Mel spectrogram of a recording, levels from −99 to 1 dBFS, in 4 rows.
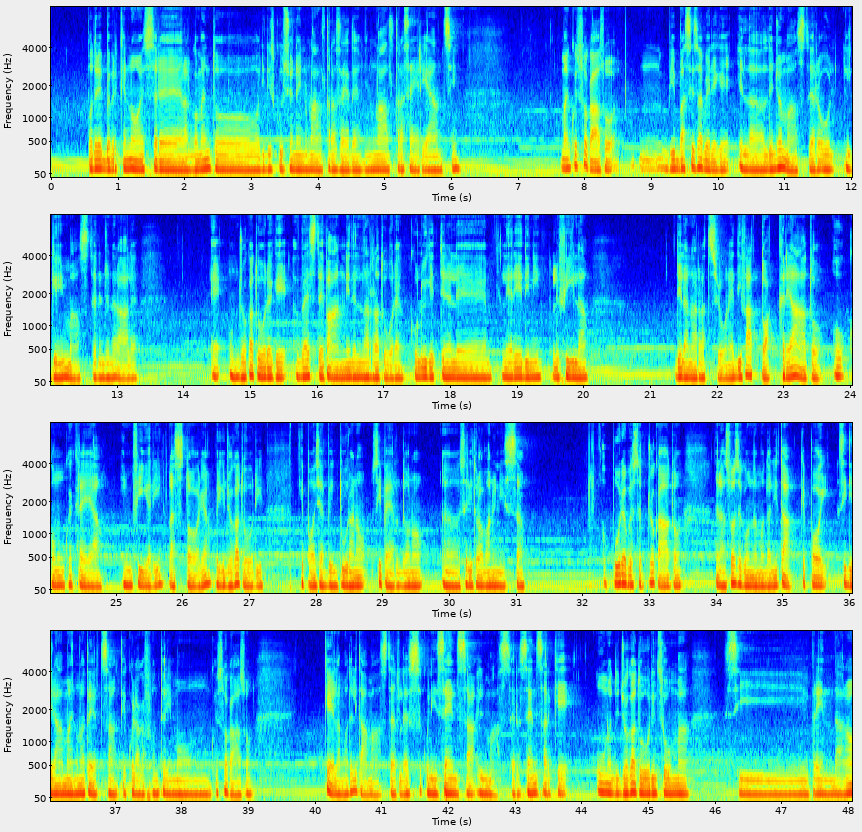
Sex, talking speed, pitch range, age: male, 145 wpm, 90-105 Hz, 20-39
